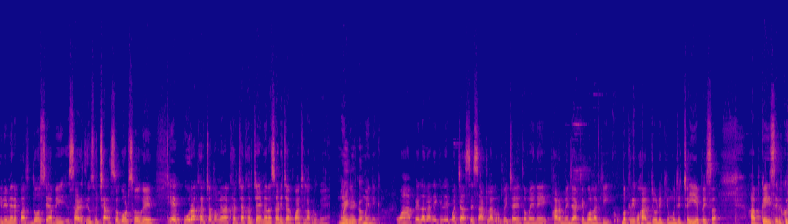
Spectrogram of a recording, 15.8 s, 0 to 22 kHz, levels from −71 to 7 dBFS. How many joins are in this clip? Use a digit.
3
